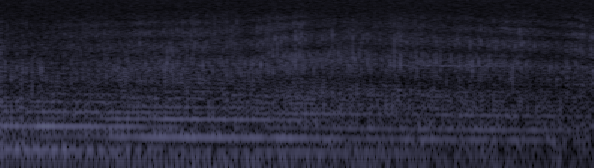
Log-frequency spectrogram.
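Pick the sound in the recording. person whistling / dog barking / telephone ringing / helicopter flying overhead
helicopter flying overhead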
